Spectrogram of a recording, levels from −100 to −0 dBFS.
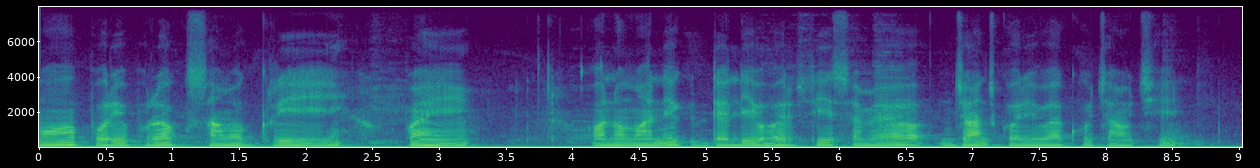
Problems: none marked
